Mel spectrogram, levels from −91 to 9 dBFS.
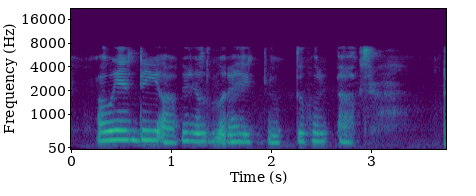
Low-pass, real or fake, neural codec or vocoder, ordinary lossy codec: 7.2 kHz; fake; autoencoder, 22.05 kHz, a latent of 192 numbers a frame, VITS, trained on one speaker; none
